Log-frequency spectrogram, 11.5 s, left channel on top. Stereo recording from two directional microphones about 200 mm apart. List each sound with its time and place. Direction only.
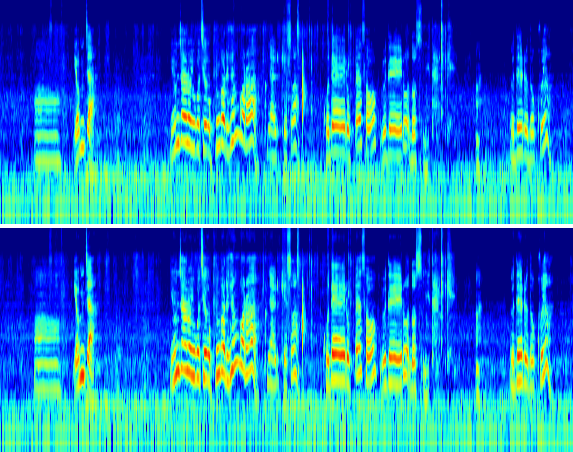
1.5 s speech: 50° right (ahead or behind)
3.3 s speech: 30° right (ahead or behind); by 9.0 s 50° right (ahead or behind)
10.2 s speech: 35° right (ahead or behind)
